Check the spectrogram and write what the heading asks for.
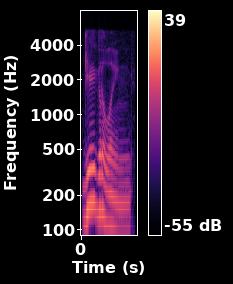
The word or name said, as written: giggling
